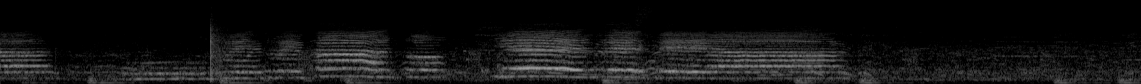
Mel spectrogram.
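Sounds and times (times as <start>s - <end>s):
women singers singing in a religious procession: 0.0s - 8.8s.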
